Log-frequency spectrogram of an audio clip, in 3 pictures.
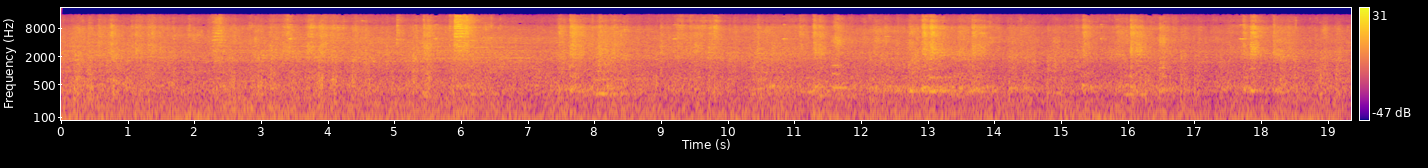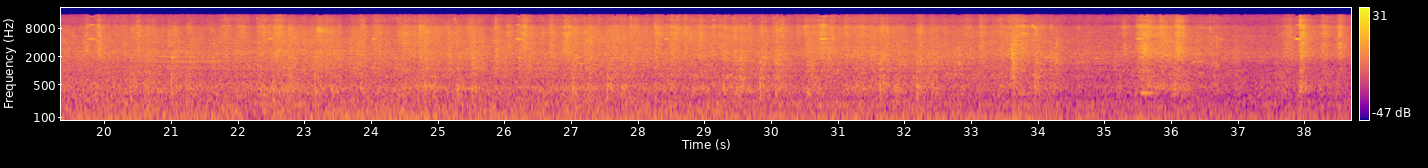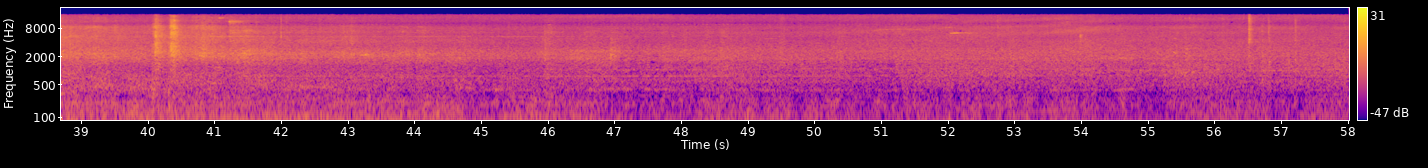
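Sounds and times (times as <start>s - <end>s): wheels clacking over rail joints: 0.0s - 41.7s
freight train rumbling past: 0.0s - 58.0s.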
